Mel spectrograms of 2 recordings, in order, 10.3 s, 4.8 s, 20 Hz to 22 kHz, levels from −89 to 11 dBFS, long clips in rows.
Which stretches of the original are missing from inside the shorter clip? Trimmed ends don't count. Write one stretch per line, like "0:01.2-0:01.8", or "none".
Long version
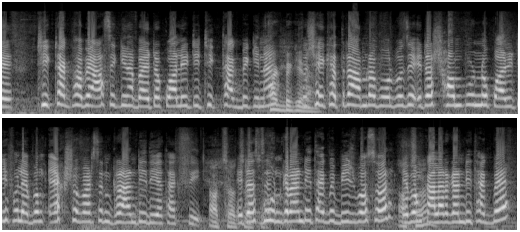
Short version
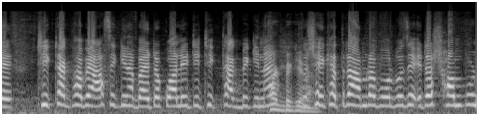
none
